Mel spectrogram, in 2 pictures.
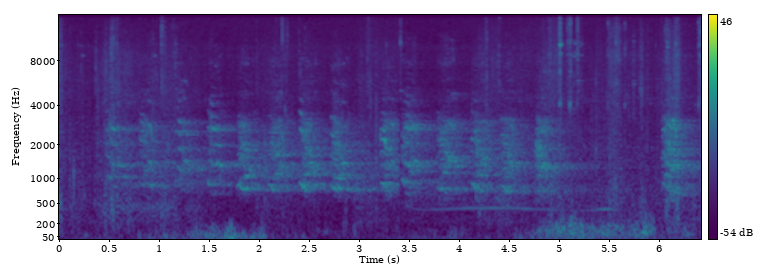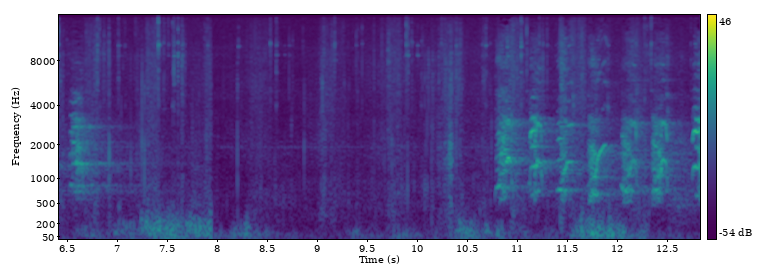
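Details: Hunting dog named Gypsy running a hare in open rural country on a spring run, giving bursts of rapid, ringing bays, about three a second, with pauses, footsteps and rustling between bursts.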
